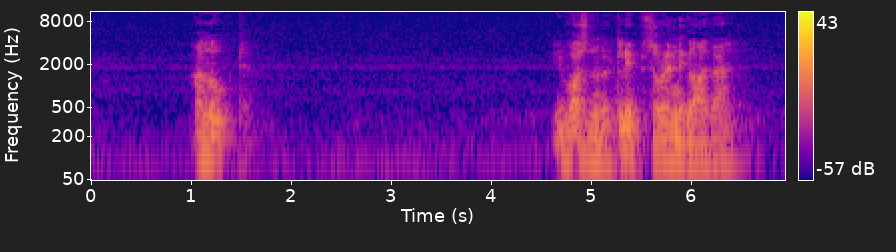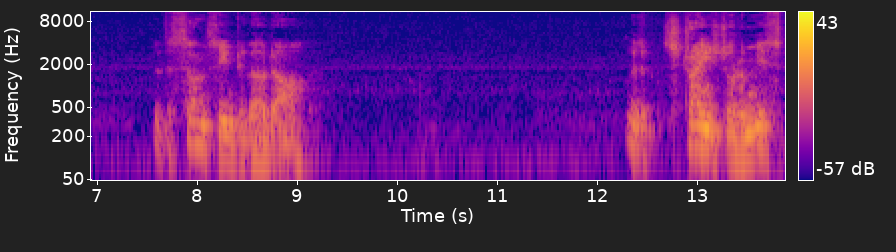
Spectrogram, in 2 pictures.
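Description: An elderly man speaks slowly and calmly, close by, with pauses.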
